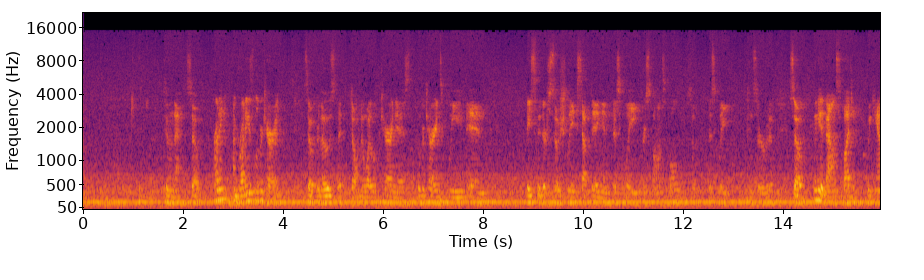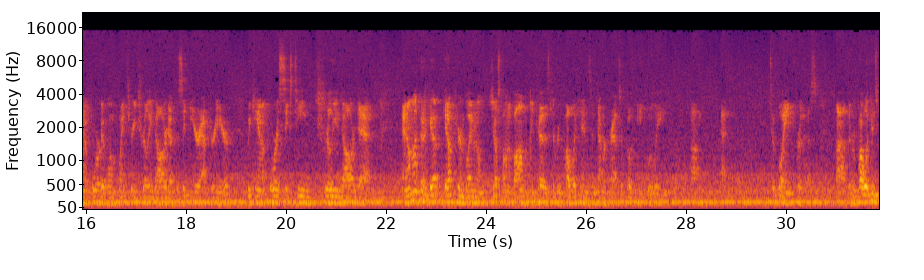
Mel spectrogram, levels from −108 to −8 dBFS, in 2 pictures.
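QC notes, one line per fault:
Throughout: low bit depth without dither. A grainy distortion follows the sound everywhere. Quiet passages turn gritty, and the faintest parts sputter or vanish. The error sits roughly 25 dB under the signal, which fits 7-bit rounding, likely with no dither applied.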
